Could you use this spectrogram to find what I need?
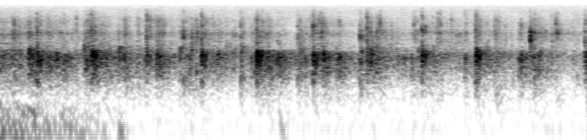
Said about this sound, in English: Y'all ought to give God a hand clap for his love.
